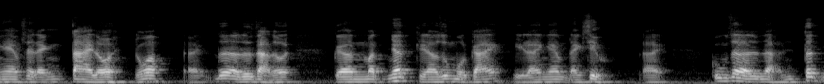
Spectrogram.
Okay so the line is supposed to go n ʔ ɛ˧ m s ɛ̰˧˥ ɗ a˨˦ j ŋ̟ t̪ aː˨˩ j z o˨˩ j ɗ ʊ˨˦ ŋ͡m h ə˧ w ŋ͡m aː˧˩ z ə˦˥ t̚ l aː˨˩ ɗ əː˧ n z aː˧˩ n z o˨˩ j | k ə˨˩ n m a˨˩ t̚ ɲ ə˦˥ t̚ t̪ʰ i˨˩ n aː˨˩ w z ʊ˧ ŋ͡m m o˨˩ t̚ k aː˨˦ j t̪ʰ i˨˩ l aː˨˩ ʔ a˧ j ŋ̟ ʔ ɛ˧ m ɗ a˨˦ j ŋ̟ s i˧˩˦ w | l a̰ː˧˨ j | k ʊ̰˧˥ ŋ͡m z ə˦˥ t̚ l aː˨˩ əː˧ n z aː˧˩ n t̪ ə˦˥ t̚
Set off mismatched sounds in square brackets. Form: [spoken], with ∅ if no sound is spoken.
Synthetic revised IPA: [ŋ] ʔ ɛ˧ m s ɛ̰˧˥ ɗ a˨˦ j ŋ̟ t̪ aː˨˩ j z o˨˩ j ɗ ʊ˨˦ ŋ͡m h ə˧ w ŋ͡m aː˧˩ z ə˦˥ t̚ l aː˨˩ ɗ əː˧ n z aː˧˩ n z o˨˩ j | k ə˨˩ n m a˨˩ t̚ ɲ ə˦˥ t̚ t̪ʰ i˨˩ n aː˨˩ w z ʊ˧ ŋ͡m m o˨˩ t̚ k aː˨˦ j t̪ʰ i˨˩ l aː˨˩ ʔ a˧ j ŋ̟ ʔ ɛ˧ m ɗ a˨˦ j ŋ̟ s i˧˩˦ w | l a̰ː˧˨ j | k ʊ̰˧˥ ŋ͡m z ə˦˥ t̚ l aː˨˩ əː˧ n z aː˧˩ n t̪ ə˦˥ t̚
